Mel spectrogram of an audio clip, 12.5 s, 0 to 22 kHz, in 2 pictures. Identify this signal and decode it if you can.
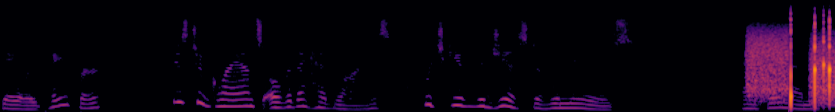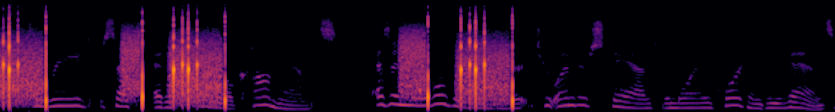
Pulse dialling, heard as a rotary dial, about 9 pulses a second, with speech in English. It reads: 3 2 2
